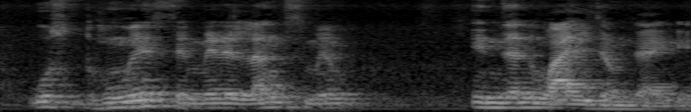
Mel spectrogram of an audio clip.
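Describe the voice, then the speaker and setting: Medium pitch from a man, with background noise clearly audible. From Samastipur, Bihar, India. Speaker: stand-up comedian. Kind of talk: stand-up comedy set.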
